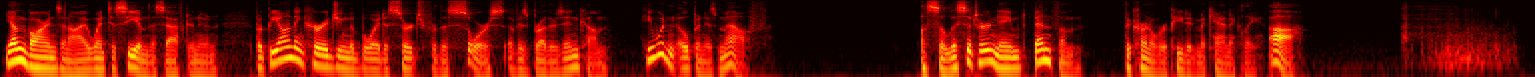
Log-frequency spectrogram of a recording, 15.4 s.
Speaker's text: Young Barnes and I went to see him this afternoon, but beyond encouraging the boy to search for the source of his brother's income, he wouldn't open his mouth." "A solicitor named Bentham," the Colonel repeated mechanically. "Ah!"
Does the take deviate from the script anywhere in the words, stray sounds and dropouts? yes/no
yes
